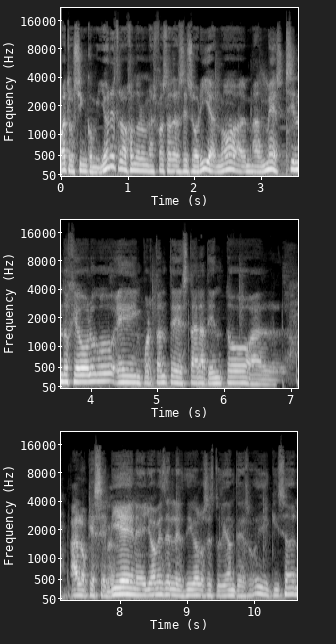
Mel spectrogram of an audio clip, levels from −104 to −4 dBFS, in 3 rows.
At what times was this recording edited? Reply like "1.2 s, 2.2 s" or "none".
3.4 s

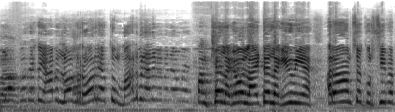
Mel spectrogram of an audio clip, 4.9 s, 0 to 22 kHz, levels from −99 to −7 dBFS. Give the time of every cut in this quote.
2.4 s

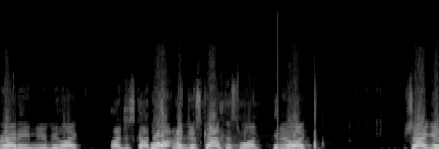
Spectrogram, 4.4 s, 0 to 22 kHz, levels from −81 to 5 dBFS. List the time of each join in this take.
2.8 s

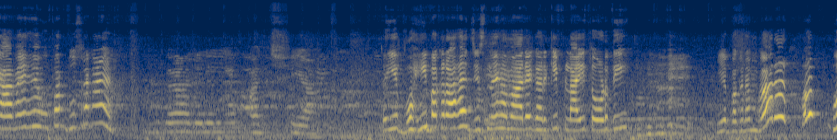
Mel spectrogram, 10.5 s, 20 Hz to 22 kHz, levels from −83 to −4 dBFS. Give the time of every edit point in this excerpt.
none

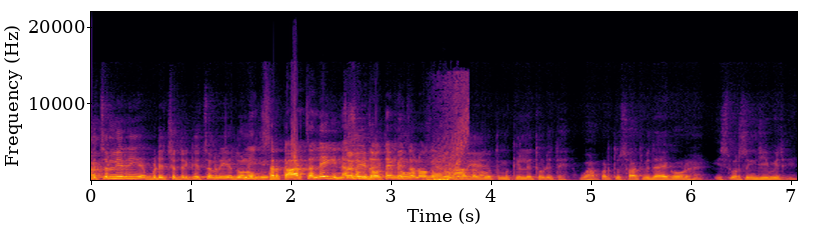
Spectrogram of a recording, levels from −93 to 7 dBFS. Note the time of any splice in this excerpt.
3.6 s

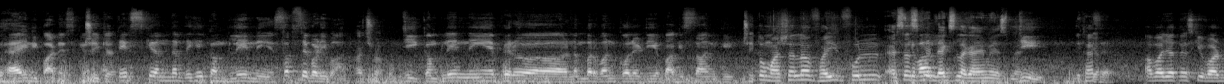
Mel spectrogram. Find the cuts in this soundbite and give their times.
1.2 s, 7.5 s, 10.9 s

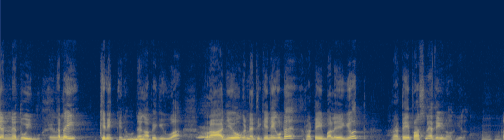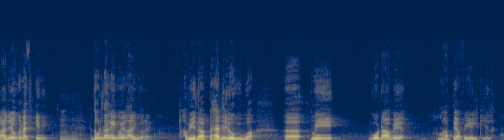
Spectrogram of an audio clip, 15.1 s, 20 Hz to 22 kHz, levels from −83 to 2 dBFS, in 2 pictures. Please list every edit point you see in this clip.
1.9 s

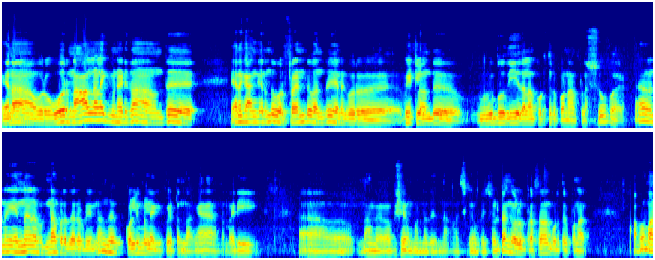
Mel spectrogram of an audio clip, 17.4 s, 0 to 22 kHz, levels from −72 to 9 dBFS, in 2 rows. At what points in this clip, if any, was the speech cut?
none

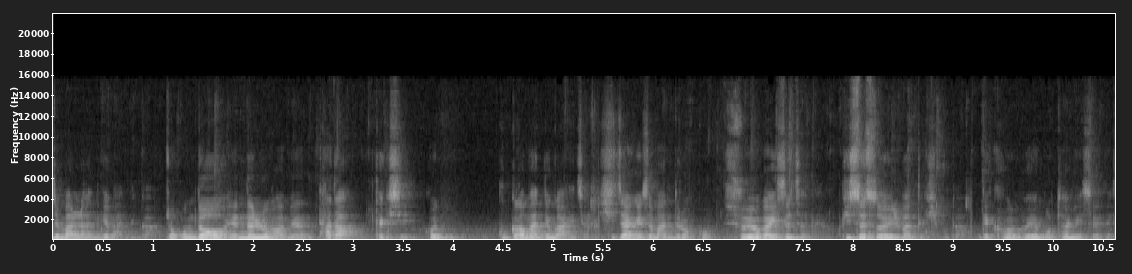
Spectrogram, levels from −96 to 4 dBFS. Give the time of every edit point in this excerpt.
none

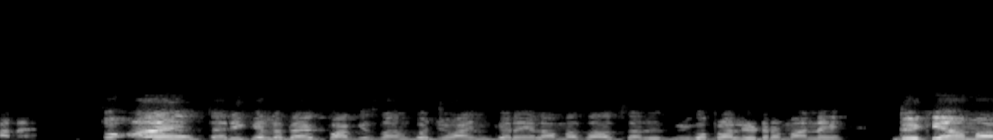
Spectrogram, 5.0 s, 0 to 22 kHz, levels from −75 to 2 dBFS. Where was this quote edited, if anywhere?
none

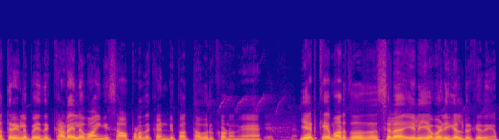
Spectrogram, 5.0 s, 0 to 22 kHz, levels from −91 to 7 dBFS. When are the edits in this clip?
2.8 s

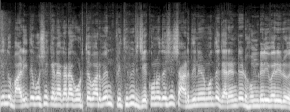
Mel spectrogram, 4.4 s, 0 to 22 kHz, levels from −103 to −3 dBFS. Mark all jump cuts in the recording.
none

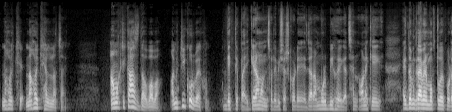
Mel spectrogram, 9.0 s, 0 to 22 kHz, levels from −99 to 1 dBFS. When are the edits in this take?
4.4 s

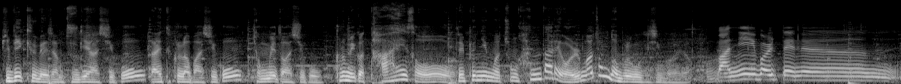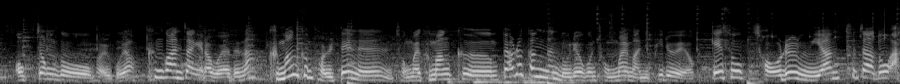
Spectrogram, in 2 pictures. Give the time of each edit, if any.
2.5 s, 11.6 s, 16.0 s

